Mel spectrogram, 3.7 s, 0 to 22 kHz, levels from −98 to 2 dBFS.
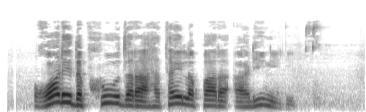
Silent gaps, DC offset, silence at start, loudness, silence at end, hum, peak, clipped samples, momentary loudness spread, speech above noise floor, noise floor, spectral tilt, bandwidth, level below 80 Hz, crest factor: none; under 0.1%; 0.35 s; -21 LUFS; 0.75 s; none; -4 dBFS; under 0.1%; 17 LU; 40 dB; -61 dBFS; -7 dB/octave; 11 kHz; -74 dBFS; 18 dB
